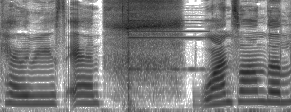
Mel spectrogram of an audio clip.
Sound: sucks in breath

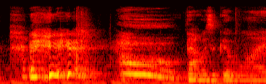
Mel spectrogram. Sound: laughing; gasping

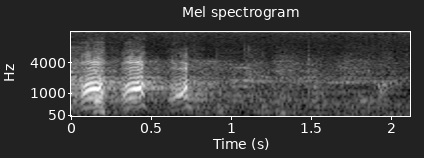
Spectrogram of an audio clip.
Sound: laughter

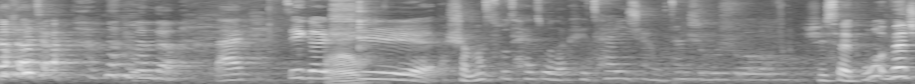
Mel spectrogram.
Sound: speaking Chinese

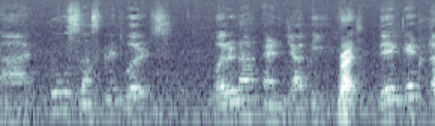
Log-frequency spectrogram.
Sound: non-english

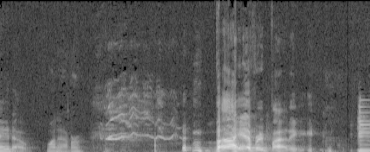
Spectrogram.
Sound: laugh

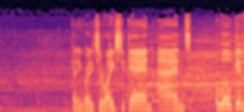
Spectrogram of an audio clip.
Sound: engines roaring

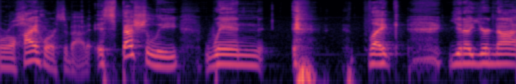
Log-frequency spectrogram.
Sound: chuckles

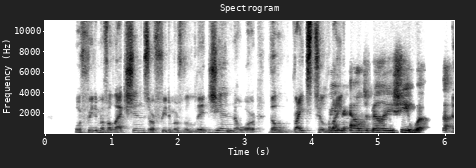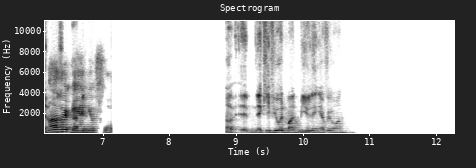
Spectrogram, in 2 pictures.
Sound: audio interruption

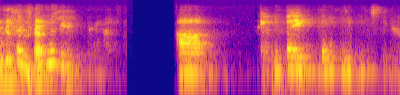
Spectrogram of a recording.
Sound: group chattering

